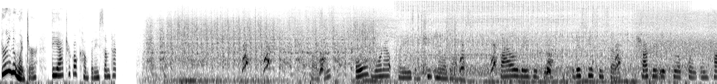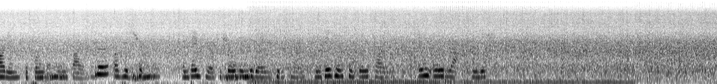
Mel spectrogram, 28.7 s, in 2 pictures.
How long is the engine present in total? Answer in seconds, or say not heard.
26 s.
